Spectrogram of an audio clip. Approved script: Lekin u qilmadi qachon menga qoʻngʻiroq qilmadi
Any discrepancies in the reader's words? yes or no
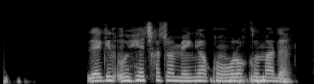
yes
